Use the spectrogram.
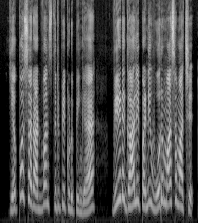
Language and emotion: Tamil, angry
